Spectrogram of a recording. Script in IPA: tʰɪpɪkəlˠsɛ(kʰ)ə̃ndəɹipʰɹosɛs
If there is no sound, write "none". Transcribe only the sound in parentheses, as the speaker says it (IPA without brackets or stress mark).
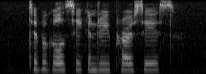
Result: k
